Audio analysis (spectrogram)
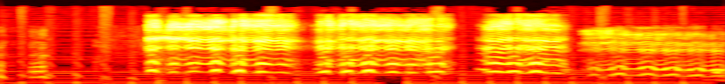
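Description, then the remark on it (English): A voice imitates a dolphin with three long, high, warbling squeals in quick succession, loud and wavering, over a steady low rhythmic pulse in the background. “Yeah, I'm still making the dolphin sound.”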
